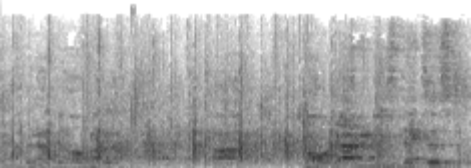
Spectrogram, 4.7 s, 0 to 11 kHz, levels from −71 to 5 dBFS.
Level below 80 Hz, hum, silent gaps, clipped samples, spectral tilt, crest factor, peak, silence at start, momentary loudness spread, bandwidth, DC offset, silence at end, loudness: -50 dBFS; none; none; under 0.1%; -1.5 dB/octave; 18 dB; 0 dBFS; 0 s; 6 LU; 11 kHz; under 0.1%; 0 s; -16 LUFS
